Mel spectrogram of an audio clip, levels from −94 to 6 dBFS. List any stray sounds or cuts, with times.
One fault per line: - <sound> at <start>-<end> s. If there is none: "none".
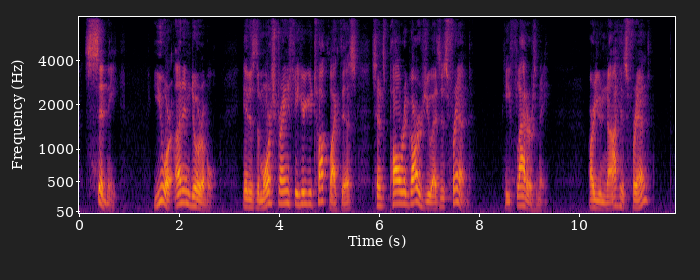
none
